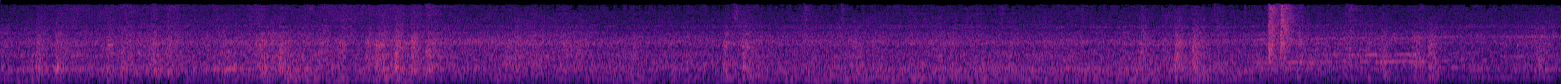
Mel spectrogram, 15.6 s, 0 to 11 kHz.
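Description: Steady onboard rumble of a Seibu 40000 series commuter train (S-Train) running from Hanno toward Shibuya, Japan, with continuous rail noise, occasional clattering over joints and a brief high squeal near the end. No talking.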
